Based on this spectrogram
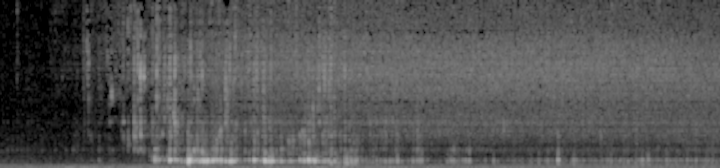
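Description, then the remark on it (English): Sparkling water is poured gradually from a bottle into lemonade made with lemon, sugar and ice cubes, a burbling pour lasting about a second and a half, followed by a soft, steady fizzing hiss as the bubbles settle. No one speaks. “And the reason why is because the lemon and the sugar, especially the sugar, actually makes it fizz up quite a lot.”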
